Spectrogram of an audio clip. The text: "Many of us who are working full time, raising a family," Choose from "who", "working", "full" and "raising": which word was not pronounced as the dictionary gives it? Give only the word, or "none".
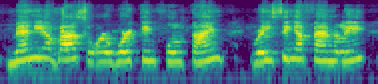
raising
